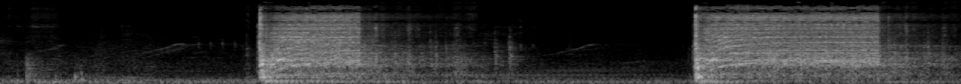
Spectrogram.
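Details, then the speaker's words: Cheap Valsi generator bought used, oil at OK mark: two short bursts of steady starter whirring, no firing, engine spinning freely; starter and its electrical system verified working, normal cranking. "So we just verified that the electrical system to the starter and everything works."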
